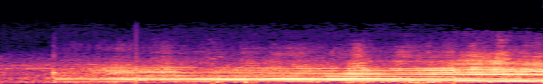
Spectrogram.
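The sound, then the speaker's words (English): An airplane drones overhead, a steady engine hum with a propeller-like harmonic tone that slowly grows louder over the whole stretch. “What the hell is that? That's a plane.”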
